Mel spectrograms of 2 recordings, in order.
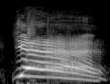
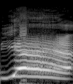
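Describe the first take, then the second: First: Loud mock victory yell, higher; triumphant shout; imitating a scream. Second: Loud mock victory yell, higher and louder; taunting yell; imitating a scream. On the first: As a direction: bellow it like the fighter in his corner. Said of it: "in his corner screaming". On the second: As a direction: shout it at the fallen man.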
